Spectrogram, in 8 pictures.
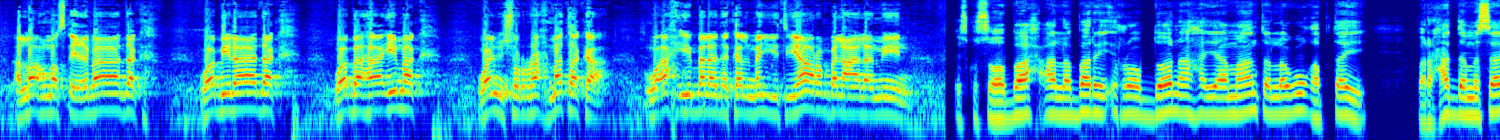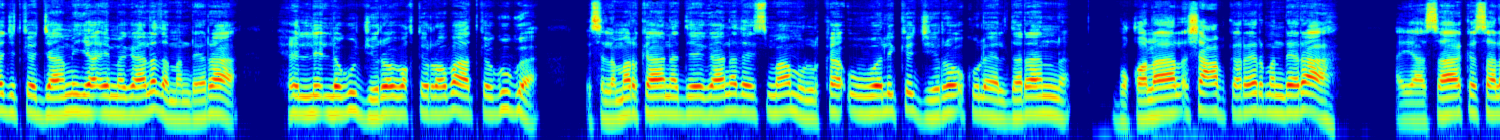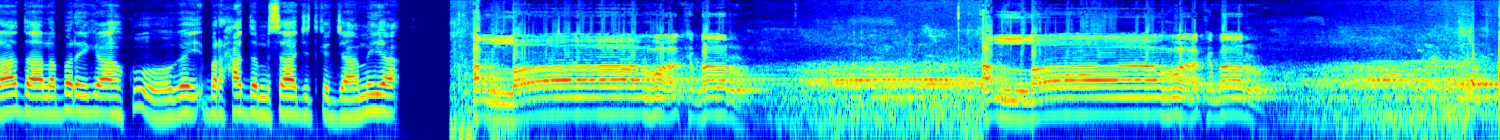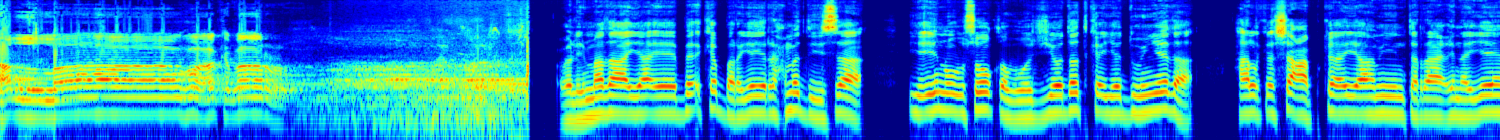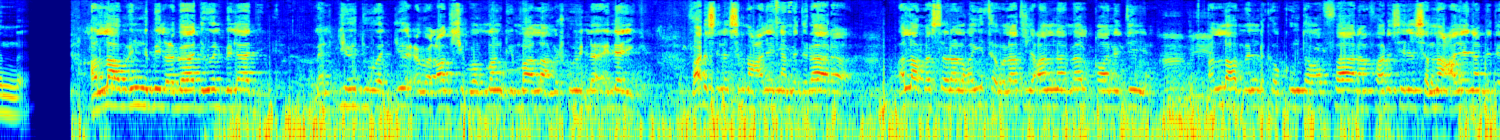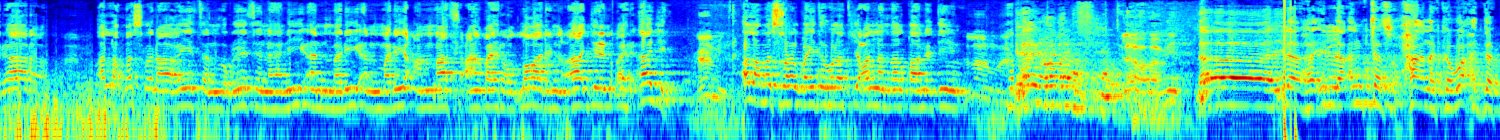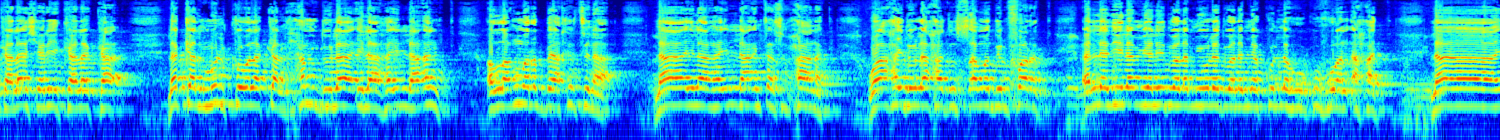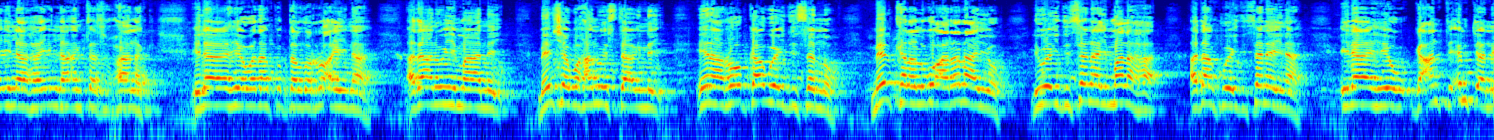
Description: Magalada mandera ayaa lagu qabtay isku soo bax alle bari roob doon ah oo ay kasoo qeyb galeen boqolal shacab ah.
